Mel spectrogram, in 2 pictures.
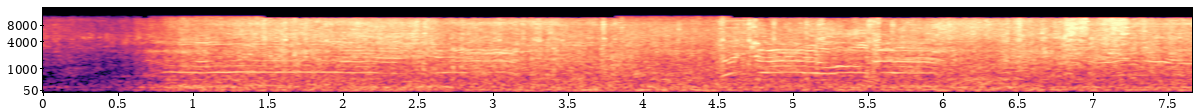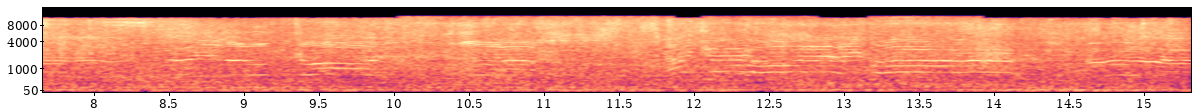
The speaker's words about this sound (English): He strains as the door is sucked up by the wind.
